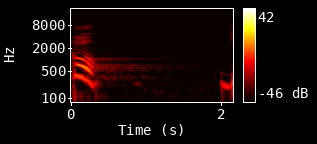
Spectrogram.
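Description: A woman's voice, amplified through a microphone, ends a phrase on one word with a falling pitch. Its echo fades away over about a second.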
